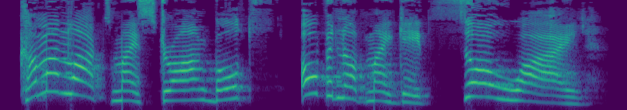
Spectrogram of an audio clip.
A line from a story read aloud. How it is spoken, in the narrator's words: she shouted out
